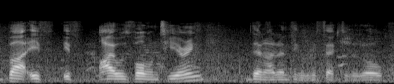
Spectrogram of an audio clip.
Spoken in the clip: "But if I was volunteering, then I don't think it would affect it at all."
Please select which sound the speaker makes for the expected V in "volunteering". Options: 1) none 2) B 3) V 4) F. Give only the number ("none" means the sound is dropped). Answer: 3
